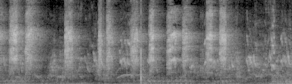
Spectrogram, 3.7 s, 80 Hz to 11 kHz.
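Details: Australian parrots chattering on October 10, 2023, with sharp, separated high squawks and whistled chips spaced irregularly, about twice per second, over a quiet low background.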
